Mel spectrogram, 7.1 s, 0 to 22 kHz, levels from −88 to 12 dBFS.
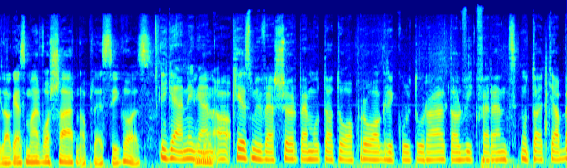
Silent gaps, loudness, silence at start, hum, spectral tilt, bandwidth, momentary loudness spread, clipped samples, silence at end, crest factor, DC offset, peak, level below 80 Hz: none; -17 LUFS; 0 s; none; -5.5 dB/octave; 17.5 kHz; 5 LU; under 0.1%; 0 s; 14 dB; under 0.1%; -2 dBFS; -34 dBFS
